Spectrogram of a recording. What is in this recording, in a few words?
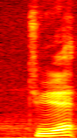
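"jve2", Mandarin Chinese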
